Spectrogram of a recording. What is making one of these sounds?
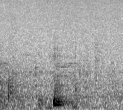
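A wooden chair scrapes on the floor.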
